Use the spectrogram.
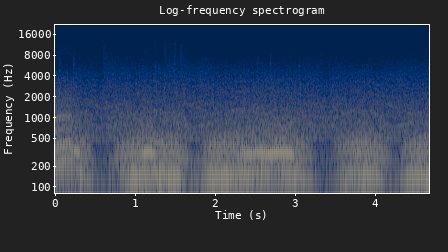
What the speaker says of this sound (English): it makes normal car sounds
